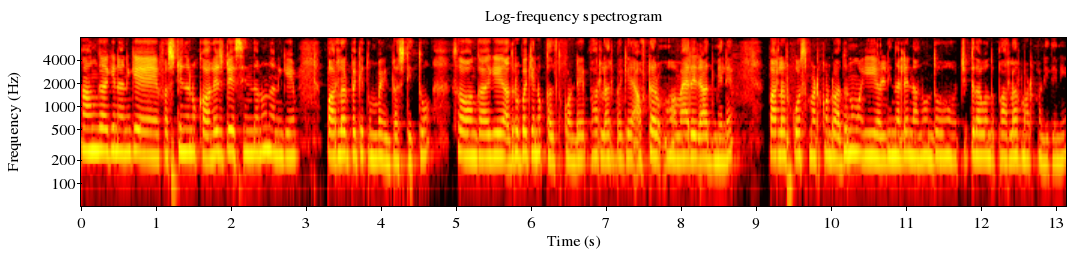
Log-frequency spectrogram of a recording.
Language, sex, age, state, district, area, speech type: Kannada, female, 45-60, Karnataka, Chikkamagaluru, rural, spontaneous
